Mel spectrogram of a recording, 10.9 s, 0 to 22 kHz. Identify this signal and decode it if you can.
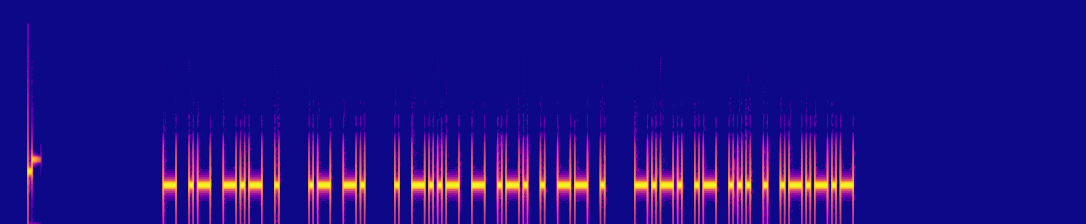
Morse code, heard as a keyed tone, about 28 wpm, 700 Hz. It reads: TAKE AN EXTREME CASE.
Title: Sentences from Top 1300 Words 28wpm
